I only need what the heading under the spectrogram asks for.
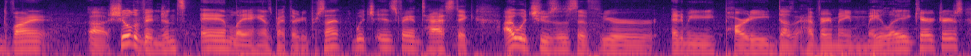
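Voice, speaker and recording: A young man giving a casual, rambling game guide commentary, excited and tired after work. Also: medium pitch. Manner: excited, rambling, quick asides. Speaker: gaming video creator.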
